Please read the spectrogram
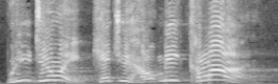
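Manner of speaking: loud, high exasperated demand; angry outburst. Acted. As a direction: act out someone fed up and demanding help. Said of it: "She's angry".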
